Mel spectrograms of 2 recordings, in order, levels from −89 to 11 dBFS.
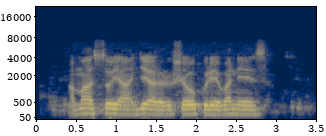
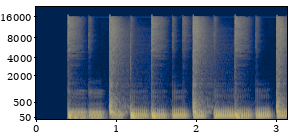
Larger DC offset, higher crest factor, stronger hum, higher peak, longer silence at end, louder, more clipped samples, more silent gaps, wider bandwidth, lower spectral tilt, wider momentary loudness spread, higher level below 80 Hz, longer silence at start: neither; about the same, 14 dB vs 18 dB; neither; about the same, -2 dBFS vs 0 dBFS; first, 0.2 s vs 0 s; first, -16 LUFS vs -20 LUFS; neither; neither; second, 7.2 kHz vs 17 kHz; first, -7 dB/octave vs -5 dB/octave; first, 10 LU vs 5 LU; second, -54 dBFS vs -26 dBFS; about the same, 0.35 s vs 0.4 s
